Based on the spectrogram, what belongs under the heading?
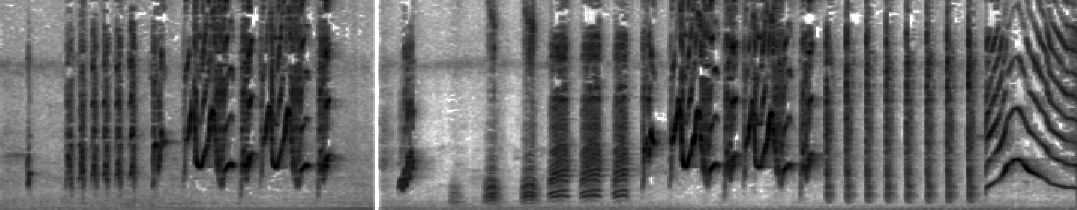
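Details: Javan myna in chattering song, used to coax a quiet bird into singing: rapid clicking pulses alternating with looping, wavering whistles and harsh notes, a brief gap near four seconds, ending in a long descending squealed whistle.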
